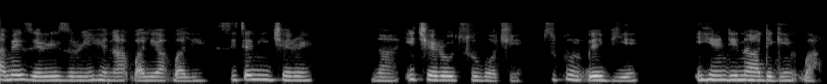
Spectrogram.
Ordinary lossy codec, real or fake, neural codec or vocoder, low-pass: Opus, 16 kbps; real; none; 7.2 kHz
